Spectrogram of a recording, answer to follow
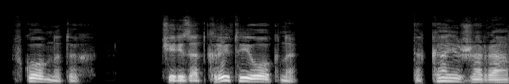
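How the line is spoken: Sighing. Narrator (Russian): вздохнула она

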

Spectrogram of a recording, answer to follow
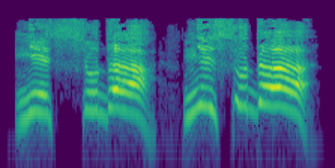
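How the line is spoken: Shouting. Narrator (Russian): кричал Анатолий Николаевич

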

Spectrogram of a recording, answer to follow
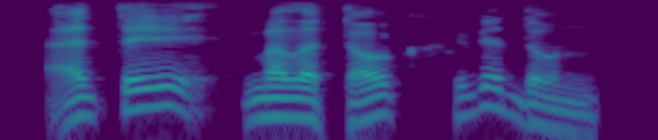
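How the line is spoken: Quiet. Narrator (Russian): тихо добавил Олег

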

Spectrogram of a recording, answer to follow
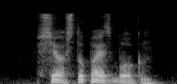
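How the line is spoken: Soft whisper. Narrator (Russian): тихо шепнул священник

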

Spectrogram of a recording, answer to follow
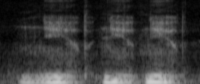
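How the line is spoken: Deep bass voice. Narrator (Russian): пробасил кардинал

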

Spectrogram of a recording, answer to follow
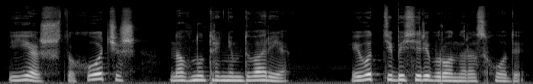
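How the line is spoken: As kindly as possible. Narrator (Russian): говорил, насколько мог ласково

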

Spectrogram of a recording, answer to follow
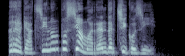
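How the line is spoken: Exclaiming. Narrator (Italian): esclamò Nikki

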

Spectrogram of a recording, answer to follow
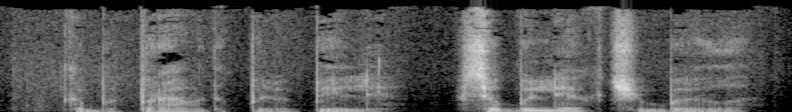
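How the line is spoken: Quiet, holding back tears. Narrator (Russian): Она тихо ответила, смаргивая слезы

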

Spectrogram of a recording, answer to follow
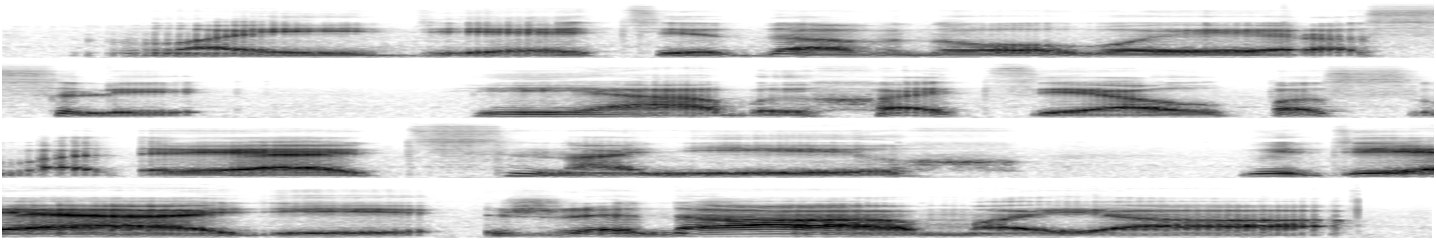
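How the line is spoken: Creaky voice. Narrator (Russian): оно произнесло скрипучим голосом

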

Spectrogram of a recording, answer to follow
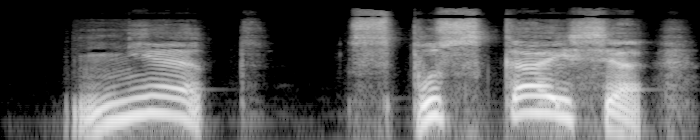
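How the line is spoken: Shouted. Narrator (Russian): закричала Трейси

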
